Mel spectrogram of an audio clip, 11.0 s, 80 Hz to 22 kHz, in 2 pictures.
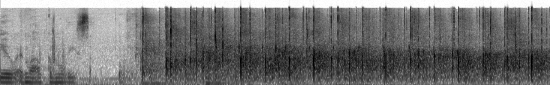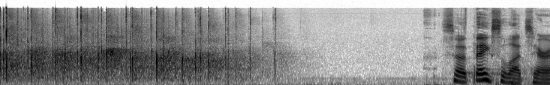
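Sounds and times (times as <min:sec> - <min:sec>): audience applauding: 0:01.3 - 0:08.4.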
